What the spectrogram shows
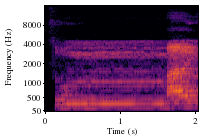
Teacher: Summa mim tasydid itu berlaku hukum gunnah, disebut gunnah maka dibaca dengung tiga ketuk.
